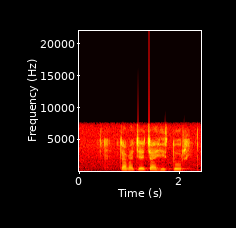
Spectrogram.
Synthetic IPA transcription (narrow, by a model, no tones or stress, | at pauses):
t͡ʃʼaβat͡ʃʼet͡ʃʼaɦistʼoːri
